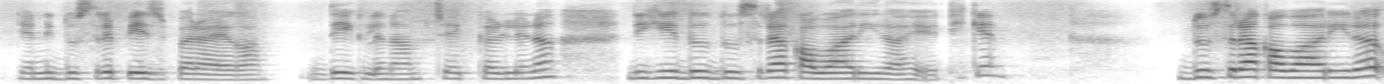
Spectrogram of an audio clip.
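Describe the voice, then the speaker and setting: A woman's voice: on the high side, a little mellow. Patient woman teaching Quran recitation. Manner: patient, explains step by step with frequent check-ins; chants Arabic words slowly and drawn out. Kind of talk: online tajweed lesson.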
